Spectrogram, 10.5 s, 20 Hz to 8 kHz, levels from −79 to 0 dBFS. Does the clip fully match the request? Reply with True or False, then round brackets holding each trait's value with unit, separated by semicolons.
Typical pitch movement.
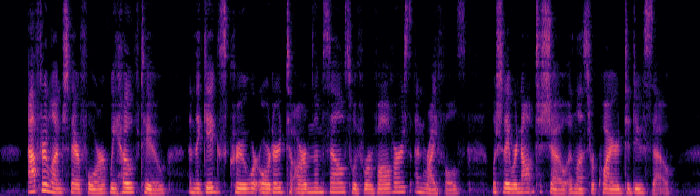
False (2.2 semitones)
